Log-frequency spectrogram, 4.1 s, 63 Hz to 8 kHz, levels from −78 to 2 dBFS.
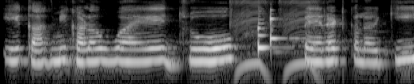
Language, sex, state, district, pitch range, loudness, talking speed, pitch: Hindi, female, Haryana, Charkhi Dadri, 230-250 Hz, -20 LUFS, 130 wpm, 240 Hz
